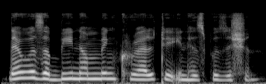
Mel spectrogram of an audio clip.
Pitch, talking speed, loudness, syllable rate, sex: 240 Hz, 180 wpm, -17 LUFS, 5.8 syllables/s, female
